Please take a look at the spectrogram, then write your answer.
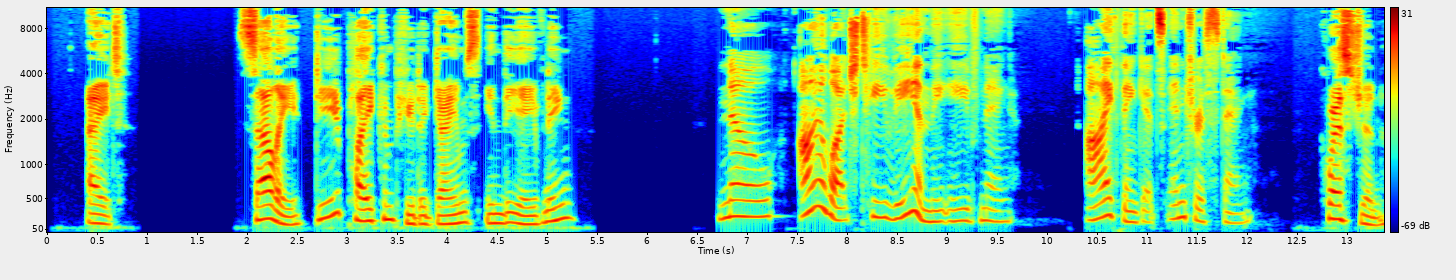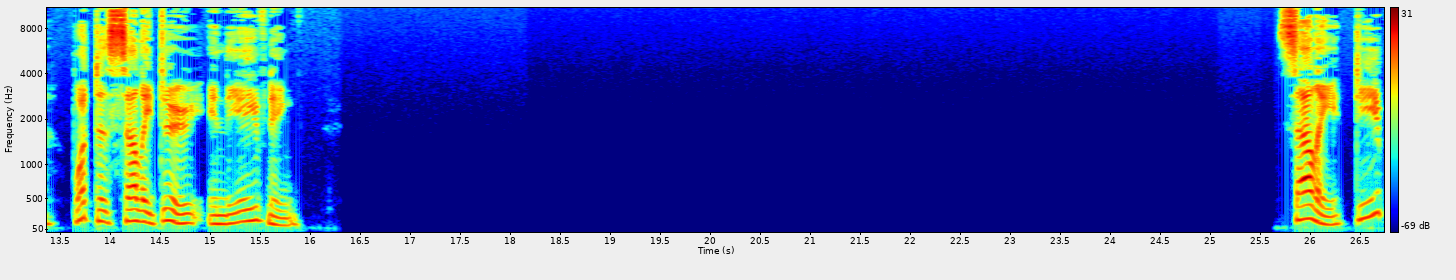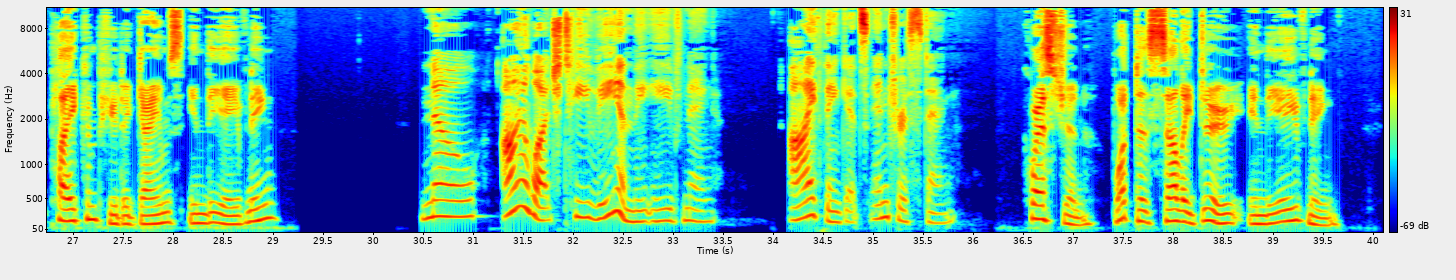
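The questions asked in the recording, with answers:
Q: What does Sally do in the evening?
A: She watches TV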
